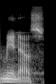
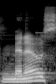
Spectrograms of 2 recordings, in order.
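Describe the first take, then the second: First: It is said like the Greek name Minos. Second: It is said like the word 'minnows'. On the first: "Greek pronunciation or something like that" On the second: "like fish?"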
